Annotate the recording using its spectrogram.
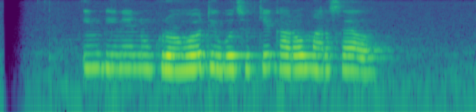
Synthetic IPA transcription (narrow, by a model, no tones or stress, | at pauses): ʔimpinenuɡ̥ɾɔɦɔd̪̥i̤wud̥ʒ̥ṳt̪̚kekaɾomarsɛl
